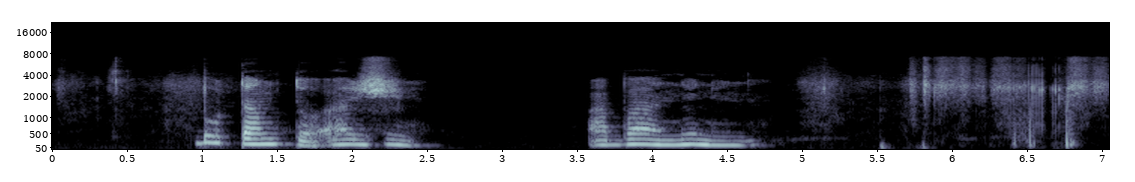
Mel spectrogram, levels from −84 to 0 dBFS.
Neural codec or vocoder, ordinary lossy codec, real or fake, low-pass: none; AAC, 64 kbps; real; 7.2 kHz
